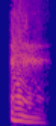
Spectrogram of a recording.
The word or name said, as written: ash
